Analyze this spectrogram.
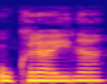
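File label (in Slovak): "Ukrajina", Slovenské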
